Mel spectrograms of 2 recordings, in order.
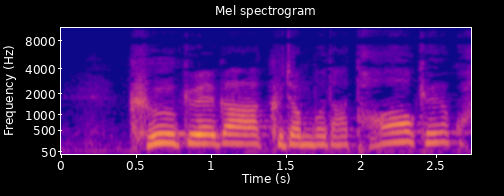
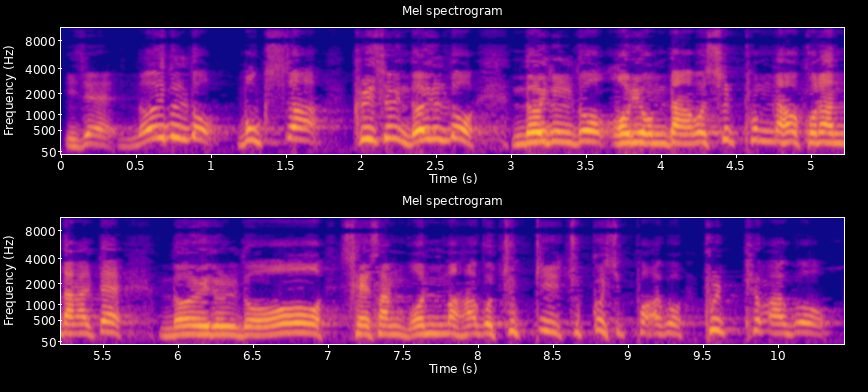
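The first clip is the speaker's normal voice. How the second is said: mocking gloat; 3 semitones higher, 11 dB louder than usual. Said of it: "마음속에 이렇게 생각했습니다".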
